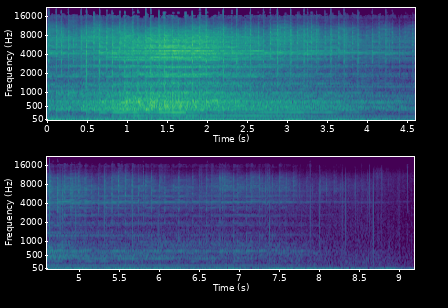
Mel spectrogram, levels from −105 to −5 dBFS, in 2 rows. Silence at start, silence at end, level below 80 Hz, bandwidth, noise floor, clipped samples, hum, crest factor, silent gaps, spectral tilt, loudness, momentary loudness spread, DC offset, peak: 0 s; 3.6 s; -60 dBFS; over 20 kHz; -67 dBFS; under 0.1%; none; 26 dB; none; 0.5 dB/octave; -28 LUFS; 25 LU; under 0.1%; -8 dBFS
